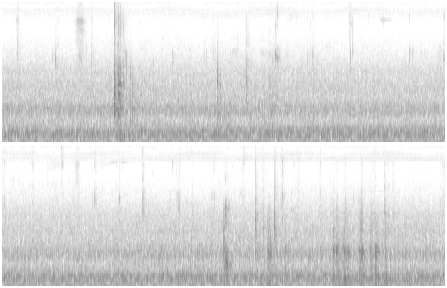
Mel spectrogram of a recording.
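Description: A person eating rice and curry by hand from a steel compartment plate: chewing, with a few sharp clicks of fingers against the steel, the loudest about two seconds in and a cluster near the end. A steady low hum runs underneath.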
